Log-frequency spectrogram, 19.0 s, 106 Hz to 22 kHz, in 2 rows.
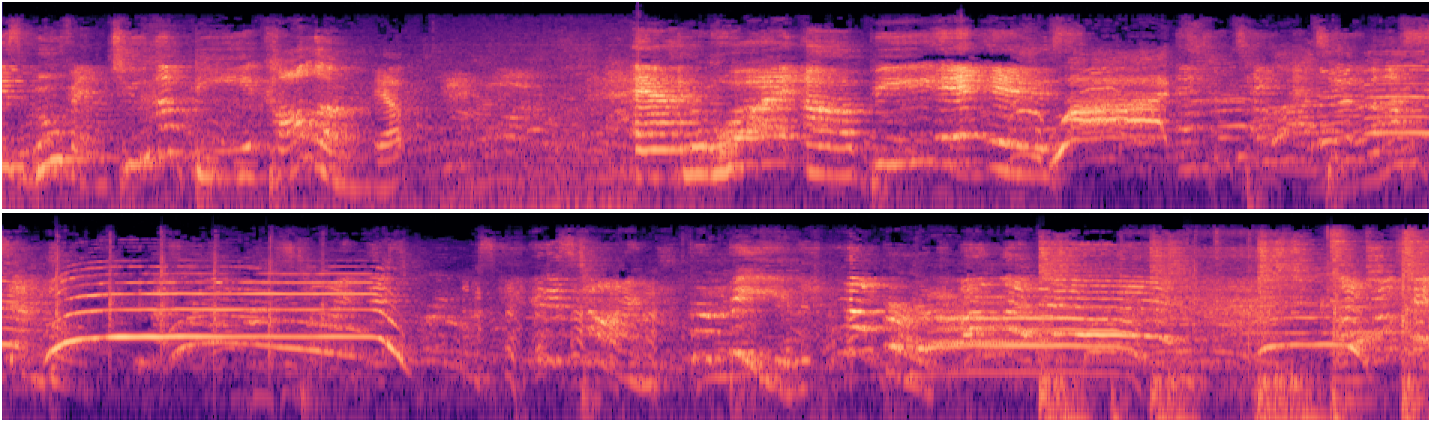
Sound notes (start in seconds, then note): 10.7 players cheer; 16.4 upbeat music; 18.7 players cheer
